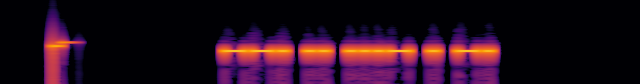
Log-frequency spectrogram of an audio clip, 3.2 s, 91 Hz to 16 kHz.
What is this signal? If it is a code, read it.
Morse code, heard as a keyed tone, about 36 wpm, 700 Hz. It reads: GIVEN
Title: Sentences from Top 1400 Words - New Word Drill - 35wpm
